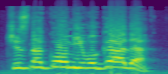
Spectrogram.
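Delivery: high, loud mob cries; panicked battle yells; yelling. A narrator's reading. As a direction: call frantically for weapons. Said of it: "завопили священники".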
